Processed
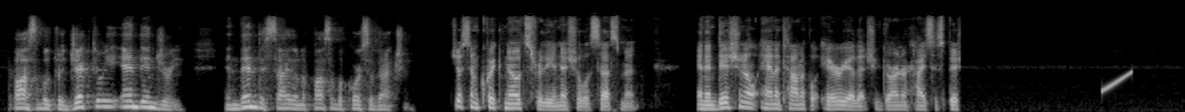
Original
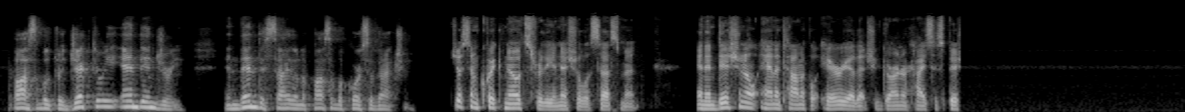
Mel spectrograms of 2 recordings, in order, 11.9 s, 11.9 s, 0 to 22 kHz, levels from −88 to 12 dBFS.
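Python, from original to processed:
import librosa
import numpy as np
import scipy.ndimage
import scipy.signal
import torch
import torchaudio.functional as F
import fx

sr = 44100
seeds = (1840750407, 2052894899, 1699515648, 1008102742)

y = fx.spec_paint(x, sr, seeds[0], shape='rise', start_s=11.0, length_s=0.32, low_hz=750.0, high_hz=1600.0, level_db=-27.0)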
